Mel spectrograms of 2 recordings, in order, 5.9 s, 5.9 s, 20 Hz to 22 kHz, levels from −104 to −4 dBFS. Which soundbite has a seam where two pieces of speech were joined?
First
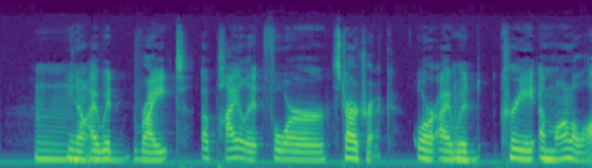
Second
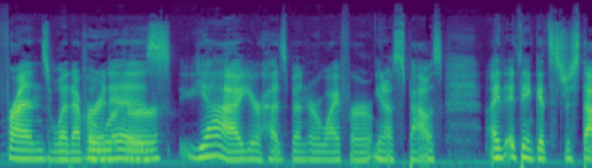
first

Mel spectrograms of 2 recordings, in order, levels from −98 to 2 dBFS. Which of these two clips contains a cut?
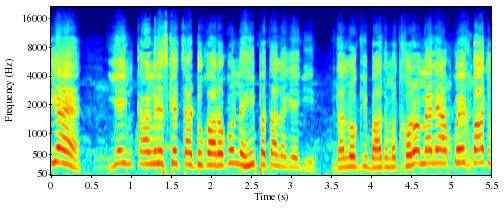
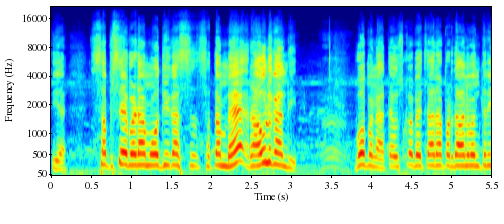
first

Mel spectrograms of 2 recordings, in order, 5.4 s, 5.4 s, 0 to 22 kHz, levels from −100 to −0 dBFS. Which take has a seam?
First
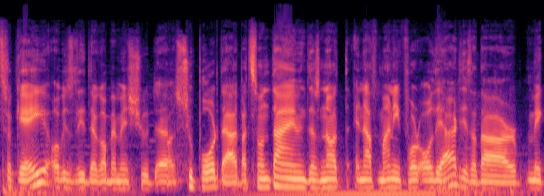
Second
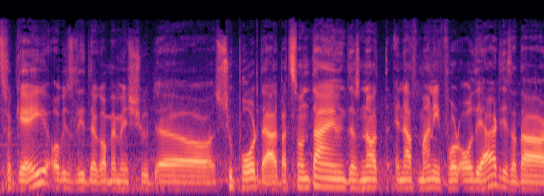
first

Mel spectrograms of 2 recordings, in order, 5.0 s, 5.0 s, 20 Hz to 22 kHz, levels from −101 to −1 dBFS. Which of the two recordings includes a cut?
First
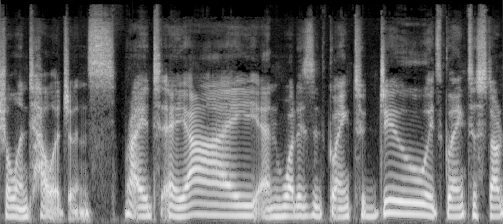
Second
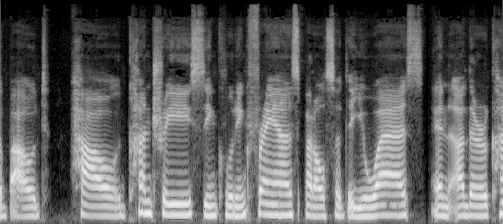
second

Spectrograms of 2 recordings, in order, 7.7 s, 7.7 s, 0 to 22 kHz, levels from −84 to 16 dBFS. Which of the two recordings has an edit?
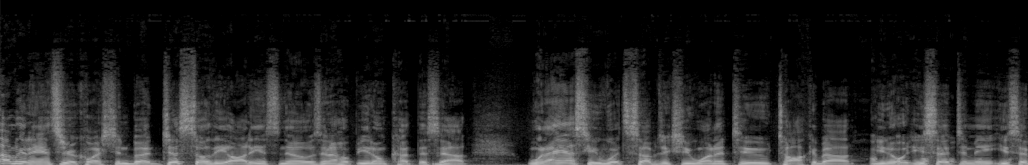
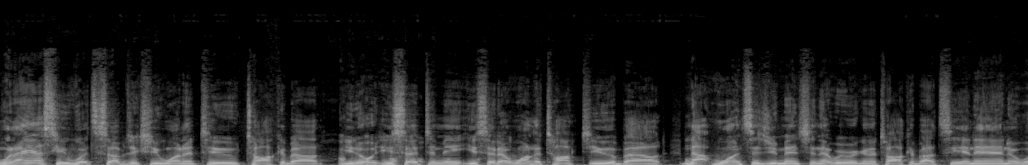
second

